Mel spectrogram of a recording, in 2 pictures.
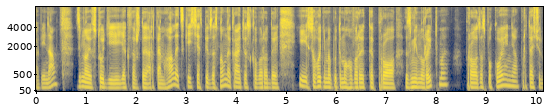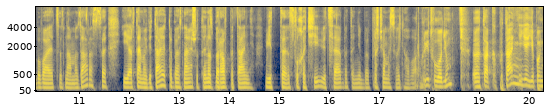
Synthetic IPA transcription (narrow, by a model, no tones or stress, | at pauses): ʋʲijnɑzʲimnɔjʊwst̪udʲijijɐkz̥ɐwʒd̪ɪɐrt̪ɛmɦɑlˠet͡sʲkɪjʃt͡ʃɛsʲpʲiwzɐsnɔwnɪkɾɑdʲiɔskɔʋɔɾɔd̪ɪisʲɔɦɔdʲnʲimɪbud̪emɔɦɔʋɔɾɪt̪ɪpɾɔzʲmʲinʊɾɪt̪mɪ | pɾɔzɐspɔkɔjenʲːɐpɾɔt̪ɛʃt͡ʃɔʋʲid̪bʊʋɑjet͡sʲːɐznɑmɪzɑɾɐsɛiɐrt̪ɛmɐʋʲit̪ɑjʊt̪ebɛznɑjʊʃt͡ʃɔt̪ɪnɛzbɪɾɑwpɪt̪ɑnʲ | ʋʲid̪̥̚slˠʊxɐt͡ʃiwʋʲid̪sɛbɛt̪ɐnʲibɪpɾɔʃt͡ʃɔmɪsʲɔɦɔdʲnʲiɦɔʋɔ̰ɾɪ̰mpɾʲɪʋʲit̪ʋɔlˠɔdʲiʊt̪ɑkpɪ̥t̪ɑnʲːɐjɛjapɛʋʲ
